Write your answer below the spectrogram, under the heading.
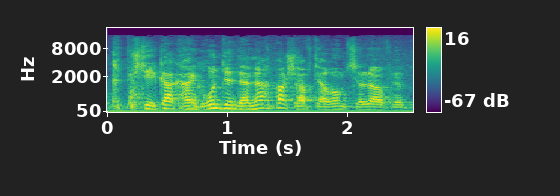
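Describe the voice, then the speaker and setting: An actor playing a tired, defensive salesman in a German crime radio play, speaking brusquely, evasively and haltingly. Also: mid-range voice, creaky, close to an everyday voice. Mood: defensive, irritable. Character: tired, irritable male salesman, shaken and defensive. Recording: faint noise on old radio recording.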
